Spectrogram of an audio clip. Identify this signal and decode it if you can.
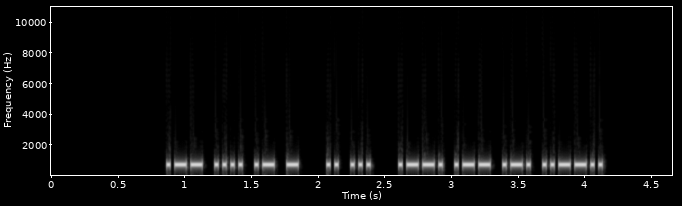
Morse code, heard as a keyed tone, about 40 wpm, 700 Hz. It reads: WHAT IS PWR?
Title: Sentences from Top 500 Words and Abbreviations 40wpm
